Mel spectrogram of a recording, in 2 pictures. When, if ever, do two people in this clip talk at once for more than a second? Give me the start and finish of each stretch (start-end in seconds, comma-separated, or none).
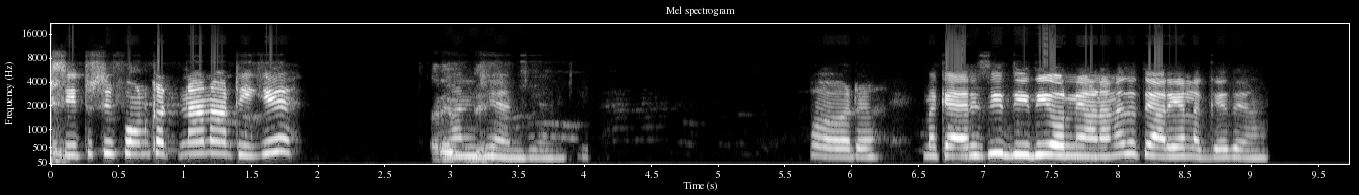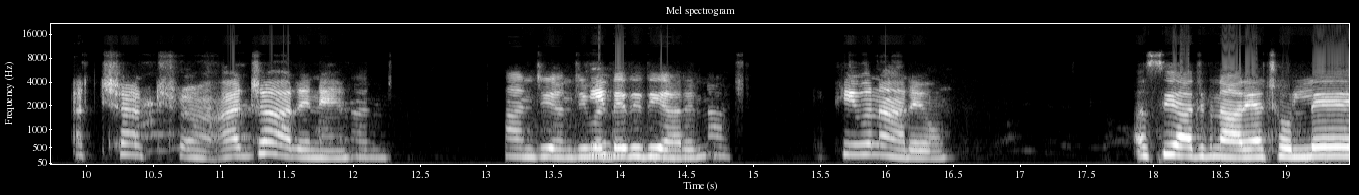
none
